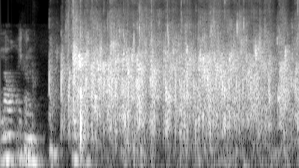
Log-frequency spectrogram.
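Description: People applaud.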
